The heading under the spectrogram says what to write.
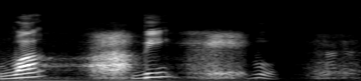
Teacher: واؤ کا مخرج ہی ہونٹوں کی گولائی ہے. واؤ کا مخرج ہی ہونٹوں کی گولائی ہے، نکلتے ہی یہیں سے ہونٹ گول کریں گے تو واؤ ادا ہوگا.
